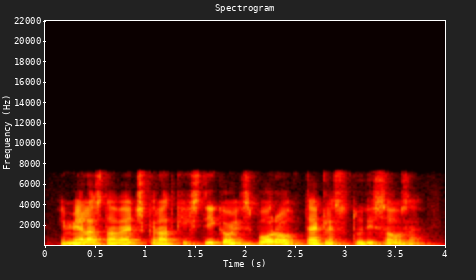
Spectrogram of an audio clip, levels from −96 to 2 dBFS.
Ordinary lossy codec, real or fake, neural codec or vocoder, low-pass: none; real; none; 7.2 kHz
